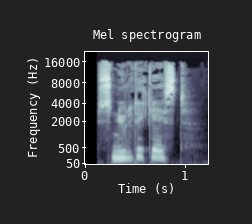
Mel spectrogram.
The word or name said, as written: snyltegæst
